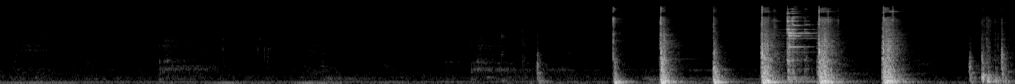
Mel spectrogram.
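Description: Hammer striking a steel centre punch to drive an aluminium Lee plug back into its bore in a diesel injector rocker arm. After quiet handling, a run of about seven sharp metallic blows, roughly two a second, starts about six seconds in. The plugs had drifted out under oil pressure, and the blows are meant to hold them in position.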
